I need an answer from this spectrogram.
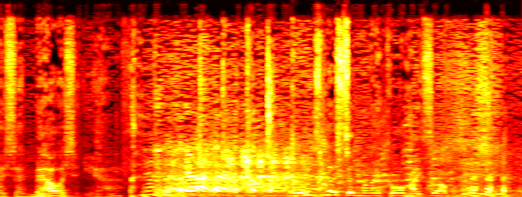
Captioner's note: laughter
